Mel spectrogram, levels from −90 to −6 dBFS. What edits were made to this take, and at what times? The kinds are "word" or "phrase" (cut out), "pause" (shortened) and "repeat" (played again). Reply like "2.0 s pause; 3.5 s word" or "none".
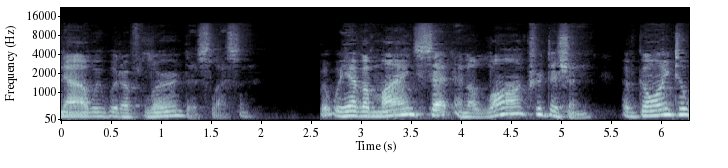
none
